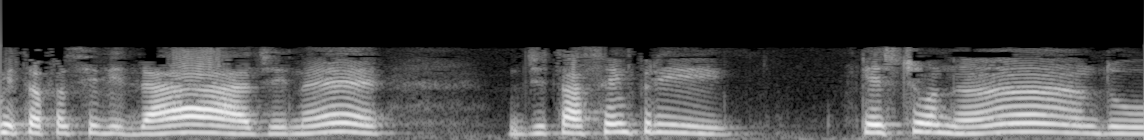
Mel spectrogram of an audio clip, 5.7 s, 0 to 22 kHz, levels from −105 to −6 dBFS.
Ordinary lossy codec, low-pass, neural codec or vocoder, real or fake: MP3, 24 kbps; 5.4 kHz; none; real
